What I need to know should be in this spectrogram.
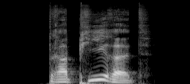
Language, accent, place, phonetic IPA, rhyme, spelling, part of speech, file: German, Germany, Berlin, [dʁaˈpiːʁət], -iːʁət, drapieret, verb, De-drapieret.ogg
- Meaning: second-person plural subjunctive I of drapieren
